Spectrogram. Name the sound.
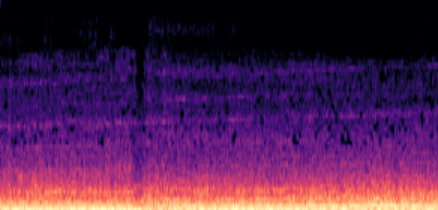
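LMP prototype race car approaching from behind, video game iRacing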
